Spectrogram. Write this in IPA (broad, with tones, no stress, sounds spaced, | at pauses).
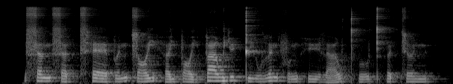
s ɐ˧ ŋ s ɐ˨ t̚ t͡sʰ ɛː˨ p ɵ˨˧ n t͡s ɔː˨˧ j h ɐ˨˧ j p ɔː˨ j p aː˥ w j yː˥ k̚ t̪ iː˧ w l ɵ˥ n f ʊ˨˧ ŋ h yː˨ l aː˨˥ w t̪ʰ uː˨˧ t̪ʰ ɵ˧ t̚ s ɵ˧ n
